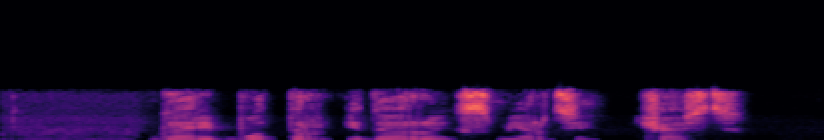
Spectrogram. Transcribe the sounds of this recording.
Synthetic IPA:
ɡɐɾʲipot̪ərid̪ɐɾɨsmʲertʲi | t͡ɕasʲtʲ

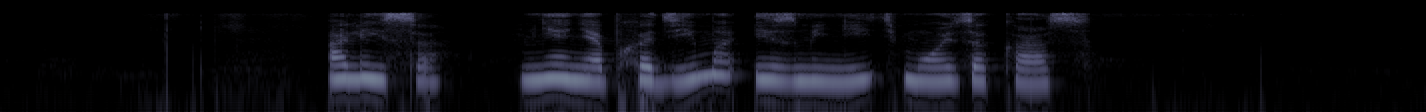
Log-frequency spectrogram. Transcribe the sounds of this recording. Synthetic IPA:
alʲisɐ | mnʲɛnʲɛɐpxad͡zʲimɐizʲmʲɛnʲit͡sʲmɔjzakas

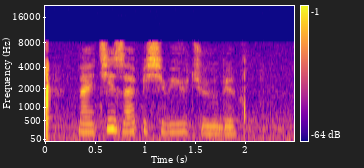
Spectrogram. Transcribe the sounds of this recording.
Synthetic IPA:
nɐjtʲizapʲɪsʲivjʊtʲjubʲɪ

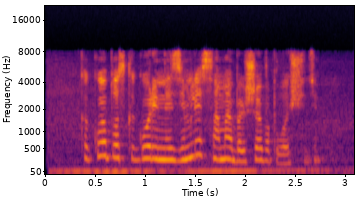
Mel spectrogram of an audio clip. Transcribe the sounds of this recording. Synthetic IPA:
kɐko̞jəplˠɐskɐɡo̞ɾʲɪjnəzʲɪmlʲesaməjəbɐlʲʂo̞jəpɐplˠo̞ɕːɪdʲɪ

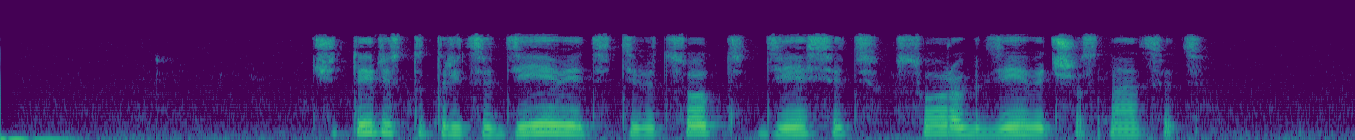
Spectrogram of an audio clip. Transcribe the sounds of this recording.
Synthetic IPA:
t͡ɕɪt̪ɨɾʲɪst̪ət̪ɾʲit̪sɨt̚ʲdʲevʲɪtʲdʲɪvʲɪt̪ʲsot̪dʲesʲɪtʲsoɾəkdʲevʲɪtʲʂɨsnat̪sɨtʲ

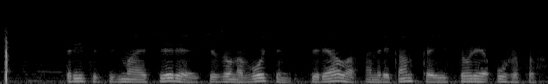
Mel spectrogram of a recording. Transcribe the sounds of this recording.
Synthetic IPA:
t̪ɾʲit̪sɨtʲsʲɪdʲmajəsʲeɾʲɪjəsʲɪzo̞nəvo̞sʲɪmʲsʲɪɾʲɪalˠəʔɐmʲɪɾʲɪkanskəjəɪst̪oɾʲɪjəuʐəsəf

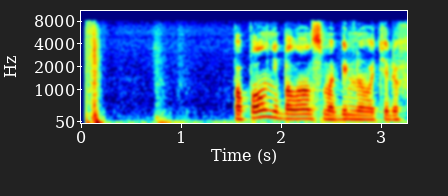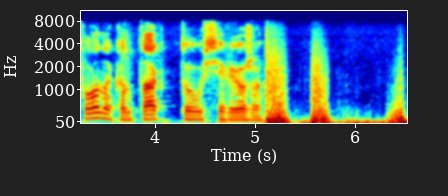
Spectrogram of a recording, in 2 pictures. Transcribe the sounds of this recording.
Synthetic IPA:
pɐpolˠnʲɪbɐlˠansmɐbʲilʲnəvətʲɪlʲɪfo̞nəkɐnt̪akt̪ʊsʲɪɾʲjoʐə

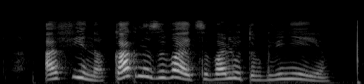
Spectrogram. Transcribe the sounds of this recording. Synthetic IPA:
ɐfʲinəkaknəzɨvajɪt̪səvɐlʲut̪əvɡvʲɪnʲejɪ

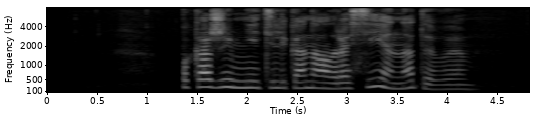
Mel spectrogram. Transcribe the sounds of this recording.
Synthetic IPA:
pəkɐʐɨmnʲetʲɪlʲɪkɐnalˠrɐsʲijənət̪ɛvɛ

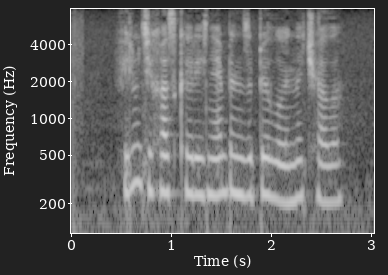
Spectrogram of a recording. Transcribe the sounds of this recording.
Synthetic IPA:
fʲilʲmtʲɪxaskəjəɾʲɪzʲnʲabʲɪnzəpʲɪlˠoinɐt͡ɕalˠə

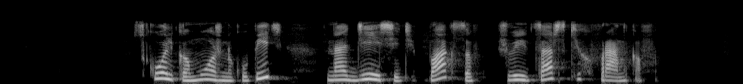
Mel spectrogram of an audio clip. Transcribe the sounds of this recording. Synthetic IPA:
sko̞lʲkəmo̞ʐnəkʊpʲitʲ | nɐdʲesʲɪtʲbaksəf | ʂvʲɪjt̪sarskʲɪxfɾankə̰f

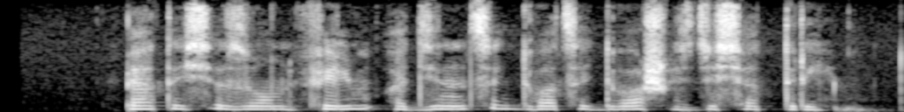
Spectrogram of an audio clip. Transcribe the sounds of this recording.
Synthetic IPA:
pʲat̪ɨjsʲɛzɔnfʲilʲmad͡zʲinɐt̪sət͡sʲd̪vat̪sːəd͡zʲd̪vaʂɨzʲd͡zʲɛsʲat̪ːɾi

